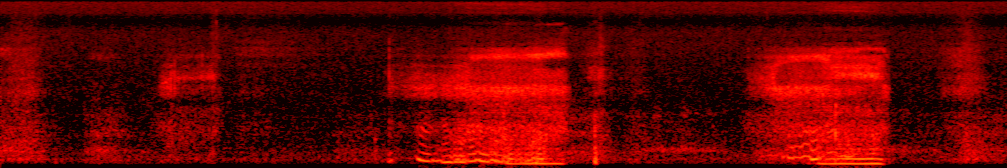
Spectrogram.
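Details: Sleeping dog snoring: two long, rough, rumbling snores on the in-breath with quiet pauses between, in a quiet room.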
